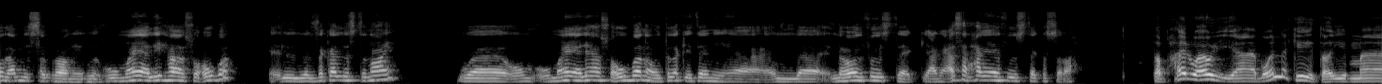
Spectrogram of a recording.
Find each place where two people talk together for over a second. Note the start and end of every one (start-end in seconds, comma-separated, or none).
none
